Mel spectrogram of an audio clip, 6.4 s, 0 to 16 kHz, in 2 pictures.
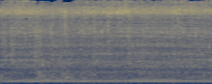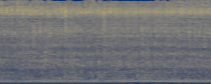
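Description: Sonalika DI 745 III tractor's diesel engine labouring under heavy load as it strains to pull a loaded trolley out of soft dirt, its low note swelling and easing every second or two.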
